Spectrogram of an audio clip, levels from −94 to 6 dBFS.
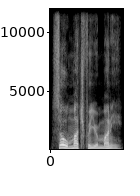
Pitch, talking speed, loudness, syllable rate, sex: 145 Hz, 205 wpm, -17 LUFS, 4.4 syllables/s, male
